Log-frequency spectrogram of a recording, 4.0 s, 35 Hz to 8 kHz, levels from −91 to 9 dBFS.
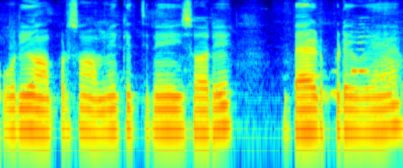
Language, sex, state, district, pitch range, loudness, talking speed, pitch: Hindi, male, Uttar Pradesh, Shamli, 115-125 Hz, -18 LUFS, 150 wpm, 120 Hz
